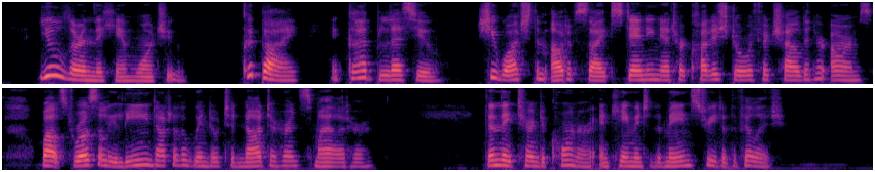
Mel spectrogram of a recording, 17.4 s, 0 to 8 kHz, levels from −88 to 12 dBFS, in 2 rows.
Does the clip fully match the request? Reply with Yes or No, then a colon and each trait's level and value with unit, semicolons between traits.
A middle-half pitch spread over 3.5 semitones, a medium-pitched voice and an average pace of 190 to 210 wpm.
No: average, 2.8 semitones; medium, 170 Hz; average, 200 wpm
